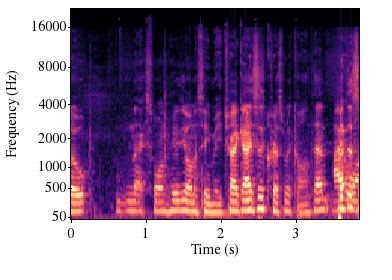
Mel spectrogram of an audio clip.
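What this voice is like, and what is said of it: Usual voice. Nothing is said of it.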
